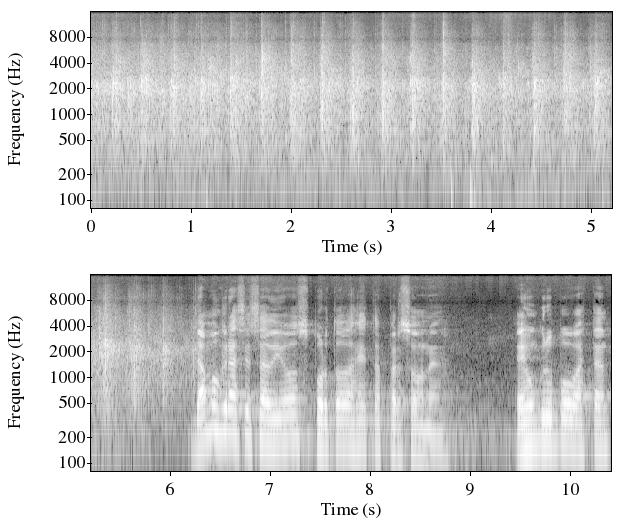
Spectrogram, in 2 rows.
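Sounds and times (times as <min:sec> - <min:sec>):
audience clapping: 0:00.0 - 0:06.5
speech: 0:06.3 - 0:08.9, 0:09.5 - 0:10.3.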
